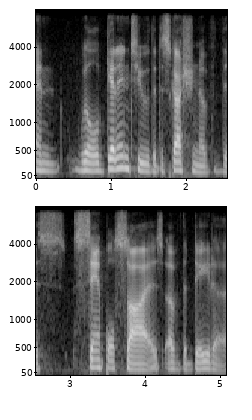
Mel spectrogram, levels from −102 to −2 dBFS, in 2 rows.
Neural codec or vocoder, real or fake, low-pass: none; real; 7.2 kHz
